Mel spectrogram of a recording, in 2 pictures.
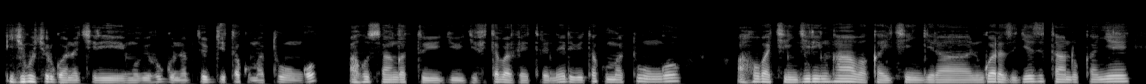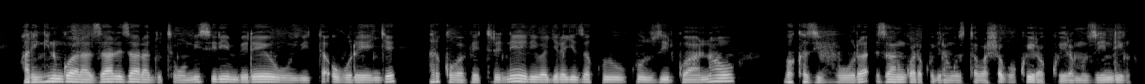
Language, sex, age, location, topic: Kinyarwanda, male, 18-24, Huye, agriculture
